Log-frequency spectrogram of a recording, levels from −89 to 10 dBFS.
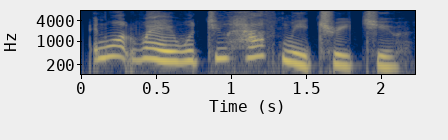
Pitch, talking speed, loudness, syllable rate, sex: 265 Hz, 240 wpm, -17 LUFS, 4.4 syllables/s, female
